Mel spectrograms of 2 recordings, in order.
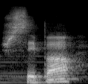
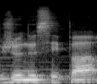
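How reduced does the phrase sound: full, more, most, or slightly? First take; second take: more; full. First: The phrase is further shortened and run together. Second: Every word is fully pronounced, including ne.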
